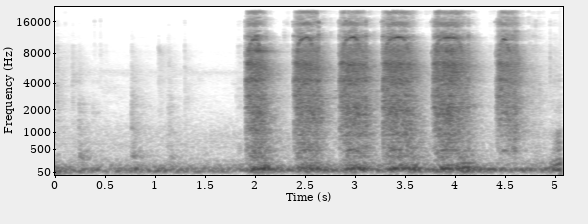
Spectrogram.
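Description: A power drill with a larger bit bores into a thick aluminum frame while a door is installed: a quiet start, then five or six loud, whining bursts in quick succession with short pauses between.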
